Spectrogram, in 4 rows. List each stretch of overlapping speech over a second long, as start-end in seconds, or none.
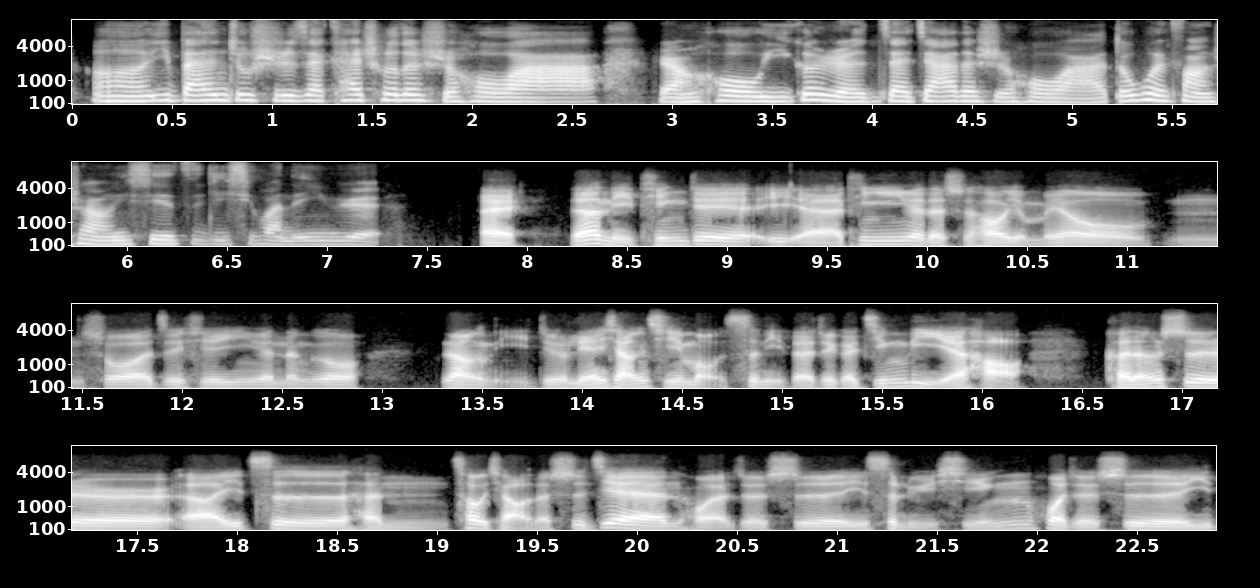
none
